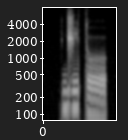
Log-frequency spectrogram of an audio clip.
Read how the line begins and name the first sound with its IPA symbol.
d͡ʒ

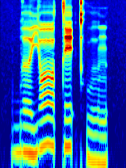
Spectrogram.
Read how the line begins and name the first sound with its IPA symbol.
b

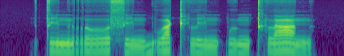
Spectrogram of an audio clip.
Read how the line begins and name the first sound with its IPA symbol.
t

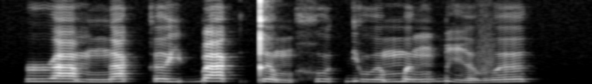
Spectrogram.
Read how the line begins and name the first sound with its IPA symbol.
ɹ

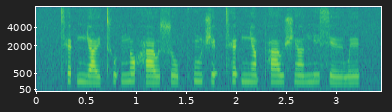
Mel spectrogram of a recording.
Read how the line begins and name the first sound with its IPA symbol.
tʰ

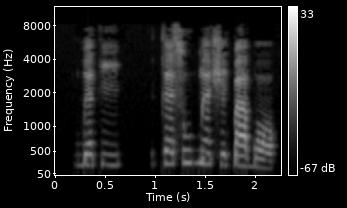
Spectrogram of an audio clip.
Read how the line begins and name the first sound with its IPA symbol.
ɡ͡b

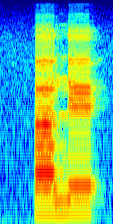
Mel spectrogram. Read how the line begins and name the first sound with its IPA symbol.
a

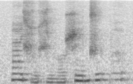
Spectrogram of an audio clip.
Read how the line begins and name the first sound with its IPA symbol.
æ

